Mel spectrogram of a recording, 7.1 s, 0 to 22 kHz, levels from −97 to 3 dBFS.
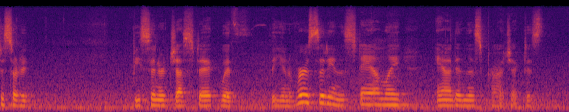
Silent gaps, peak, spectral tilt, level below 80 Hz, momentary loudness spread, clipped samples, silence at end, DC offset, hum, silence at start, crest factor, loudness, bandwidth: none; -14 dBFS; -4 dB/octave; -56 dBFS; 15 LU; under 0.1%; 0 s; under 0.1%; none; 0 s; 18 dB; -31 LUFS; 18 kHz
